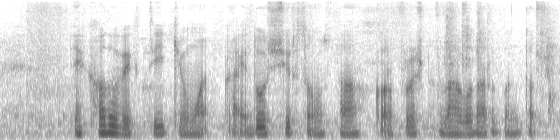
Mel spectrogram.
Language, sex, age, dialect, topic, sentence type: Marathi, male, 25-30, Southern Konkan, banking, statement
